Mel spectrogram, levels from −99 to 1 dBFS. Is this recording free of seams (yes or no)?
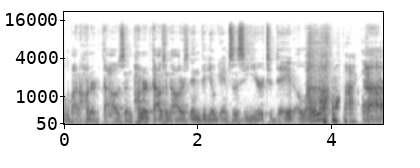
no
